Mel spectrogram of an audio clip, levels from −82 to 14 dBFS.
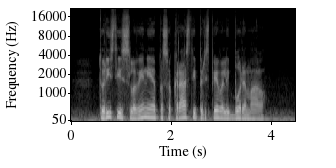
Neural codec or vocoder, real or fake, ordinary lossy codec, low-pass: none; real; none; none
